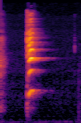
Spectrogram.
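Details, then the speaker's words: One brief, high-pitched, squeaky sneeze from an adult woman reading an audiobook aloud, which she says is how she normally sneezes: sneeze. "Sorry, sneezing. Yes, that's how I sneeze. I know it sounds like I stepped on a mouse, but anyways, thank you, Mother, for this weird sneeze."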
